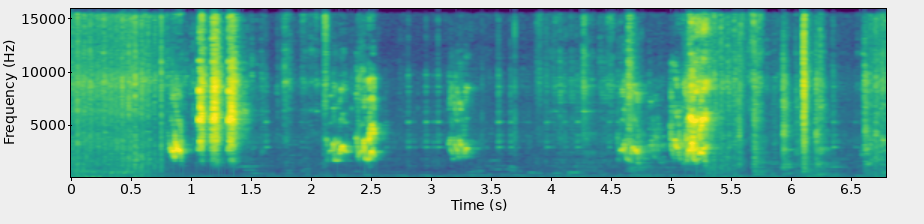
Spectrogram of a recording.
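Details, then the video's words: Budgies give sharp squawks and scratchy chirps in short separate bursts, some with thin whistled notes, spaced irregularly over several seconds against a quiet low hum. "Budgies Beautiful Chirping Sounds"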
